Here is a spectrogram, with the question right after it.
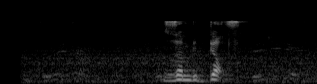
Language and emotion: Russian, neutral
